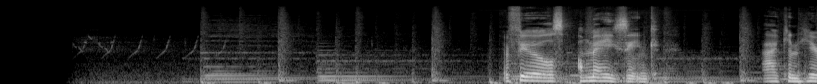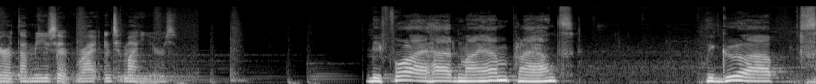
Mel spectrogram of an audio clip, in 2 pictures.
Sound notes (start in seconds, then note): 1.0 birds chirping; 2.8 upbeat music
